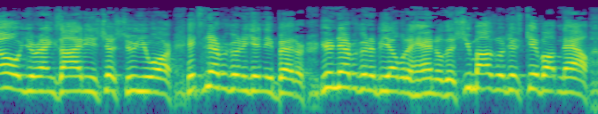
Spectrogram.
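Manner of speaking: fast, high, relentless taunts; shouting devil. Acted. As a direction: rattle off discouragement at high pitch. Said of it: "He's shouting".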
